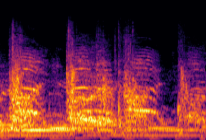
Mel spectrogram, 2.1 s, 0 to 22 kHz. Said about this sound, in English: Clearly, this is a raucous crowd. It was a raucous and confined crowd on the 19th floor, with people trying to get into the room where the canvassing board was going to commence operations.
